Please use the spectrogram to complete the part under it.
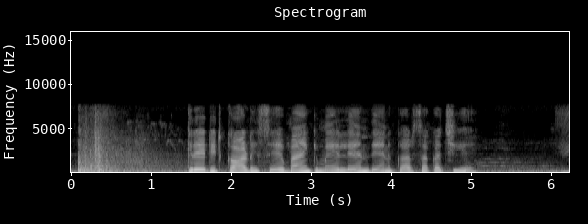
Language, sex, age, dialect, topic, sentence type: Maithili, female, 31-35, Eastern / Thethi, banking, question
